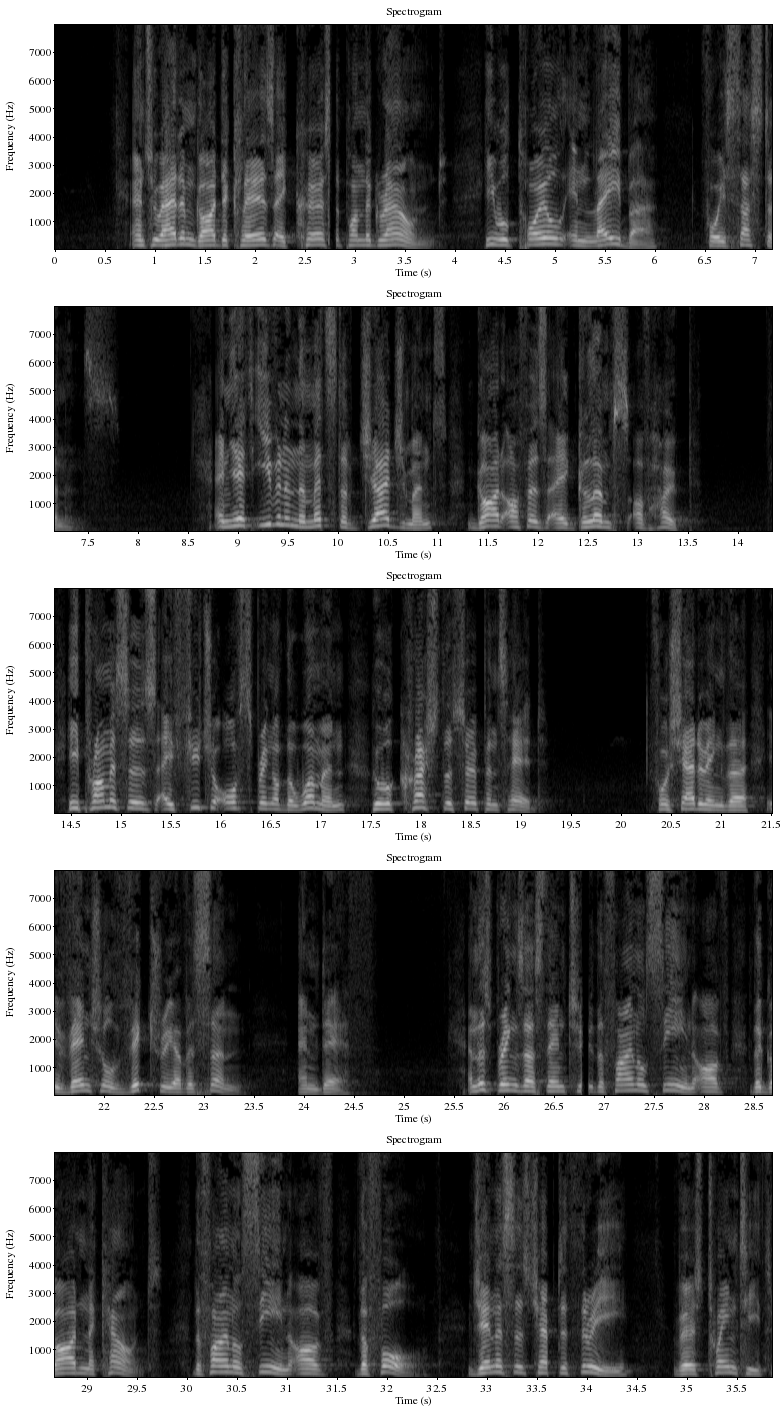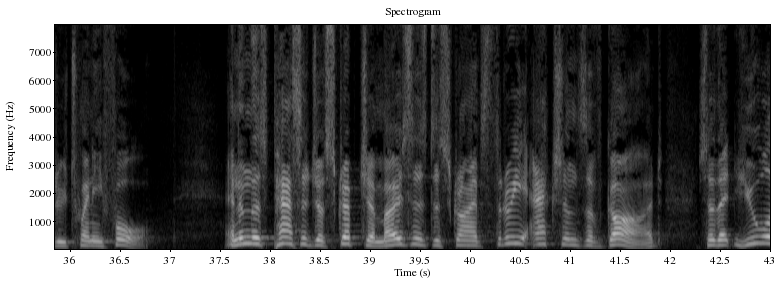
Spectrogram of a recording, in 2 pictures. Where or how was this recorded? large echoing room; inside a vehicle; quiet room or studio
large echoing room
